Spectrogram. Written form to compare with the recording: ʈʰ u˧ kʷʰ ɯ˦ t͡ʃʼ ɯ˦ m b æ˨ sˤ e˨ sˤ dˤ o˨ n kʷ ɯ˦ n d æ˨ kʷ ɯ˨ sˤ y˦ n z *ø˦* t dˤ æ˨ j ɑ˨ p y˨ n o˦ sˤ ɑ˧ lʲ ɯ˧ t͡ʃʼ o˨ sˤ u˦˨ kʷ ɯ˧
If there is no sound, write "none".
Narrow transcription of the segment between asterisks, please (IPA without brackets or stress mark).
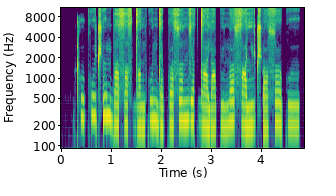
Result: ø˦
